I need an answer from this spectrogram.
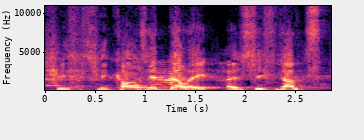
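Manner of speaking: can barely get it out for laughing; laughing while talking. Real, not acted. Still laughing telling the punchline.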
